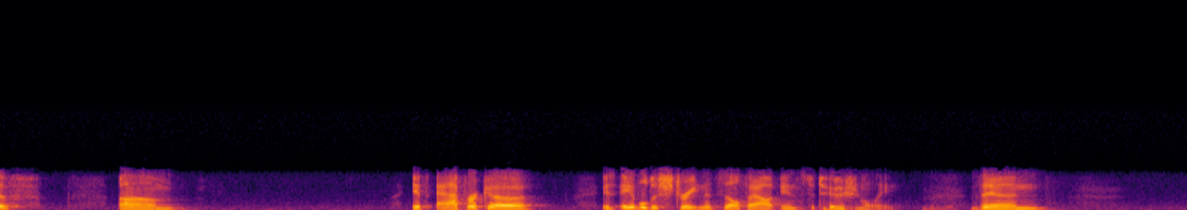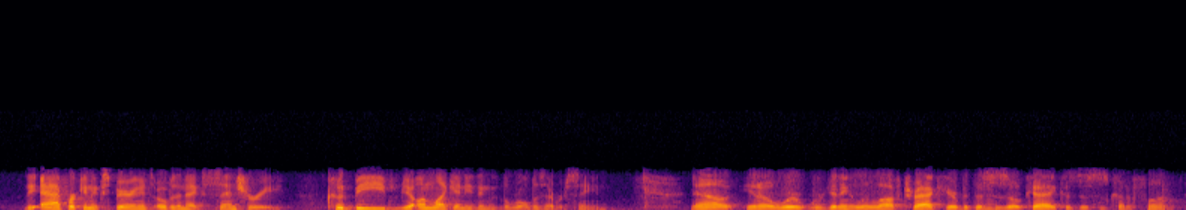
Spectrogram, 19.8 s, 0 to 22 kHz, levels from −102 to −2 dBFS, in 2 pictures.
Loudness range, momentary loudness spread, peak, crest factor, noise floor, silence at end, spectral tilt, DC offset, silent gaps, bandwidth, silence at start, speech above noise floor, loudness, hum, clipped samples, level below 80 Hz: 7 LU; 18 LU; -8 dBFS; 22 dB; -66 dBFS; 0.15 s; -9 dB/octave; under 0.1%; none; 4.5 kHz; 0 s; 39 dB; -27 LUFS; none; under 0.1%; -72 dBFS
